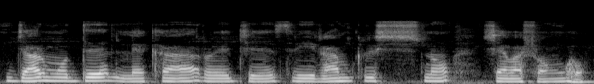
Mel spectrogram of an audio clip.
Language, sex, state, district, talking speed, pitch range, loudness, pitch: Bengali, male, Tripura, West Tripura, 70 wpm, 140-155 Hz, -16 LUFS, 145 Hz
